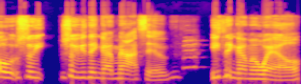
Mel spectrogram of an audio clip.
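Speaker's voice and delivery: ordinary talk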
